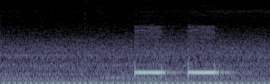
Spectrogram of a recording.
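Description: Two short beeps close together about a second in, each a steady tone of about a quarter second, over a steady low hum.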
